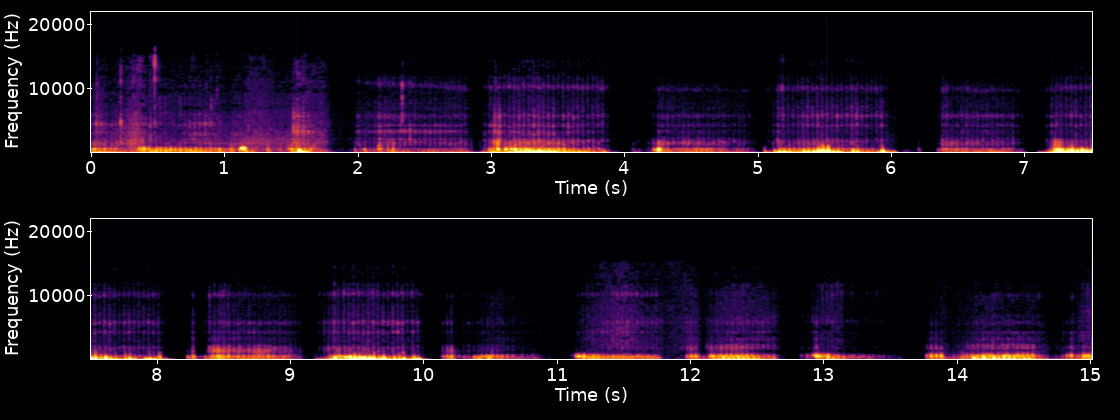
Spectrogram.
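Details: Relaxed British Shorthair cat giving a low, throaty purr, rumbling bursts rising and falling with each inhale and exhale about every two seconds, short silences between.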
